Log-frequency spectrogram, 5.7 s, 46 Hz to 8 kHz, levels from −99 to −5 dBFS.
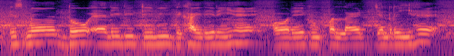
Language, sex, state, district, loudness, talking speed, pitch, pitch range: Hindi, male, Bihar, Sitamarhi, -31 LUFS, 160 wpm, 140 Hz, 130-155 Hz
